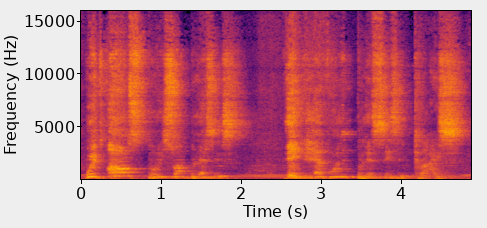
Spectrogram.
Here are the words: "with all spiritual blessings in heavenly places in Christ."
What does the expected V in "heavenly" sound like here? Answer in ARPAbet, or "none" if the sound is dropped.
V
